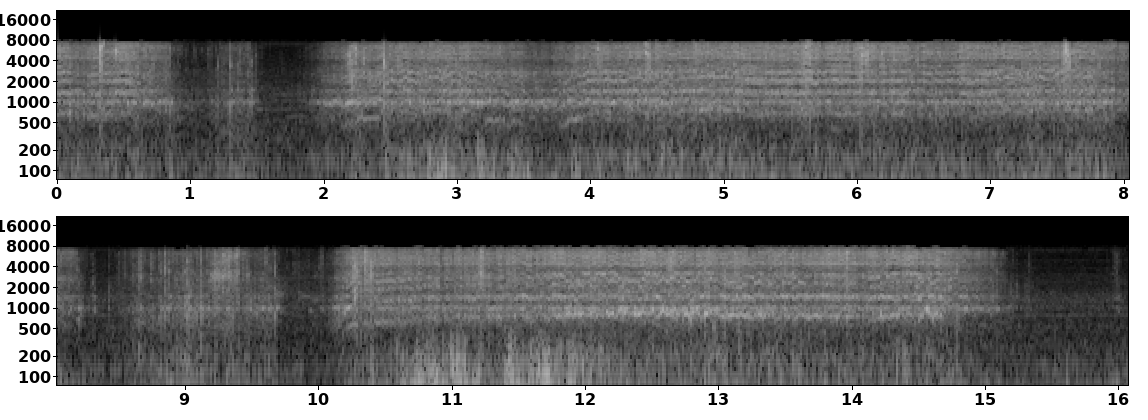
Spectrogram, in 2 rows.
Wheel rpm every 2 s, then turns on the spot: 60, 120, 170, 150, 30, 160, 200, 60.
0-2 14-16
